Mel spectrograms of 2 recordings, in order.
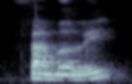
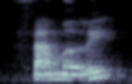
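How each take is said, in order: No difference in how they are said.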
